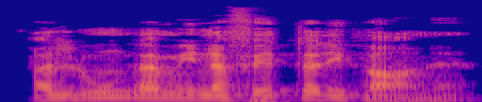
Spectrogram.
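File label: "allunga", Italian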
